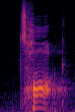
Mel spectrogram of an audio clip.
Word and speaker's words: talk: Ahí tenemos una L que vais a decir, la L se pronuncia talk, talk, es una O, una O. Bueno, sobre todo lo importante es que la L fuera y es talk, cha, cha, con la T muy fuerte, talk.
